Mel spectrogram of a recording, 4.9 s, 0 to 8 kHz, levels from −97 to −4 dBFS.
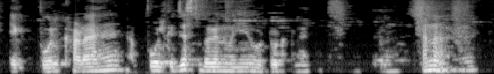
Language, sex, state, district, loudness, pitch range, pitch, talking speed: Hindi, male, Bihar, Muzaffarpur, -19 LUFS, 140-175 Hz, 150 Hz, 195 wpm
